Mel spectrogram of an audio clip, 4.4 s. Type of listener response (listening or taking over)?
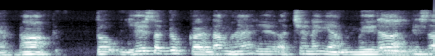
listening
